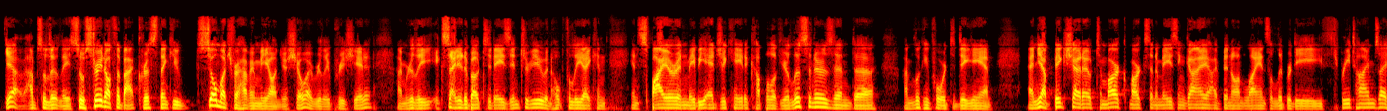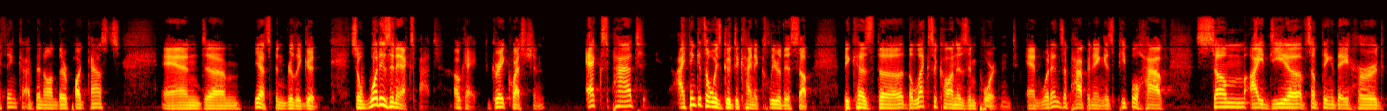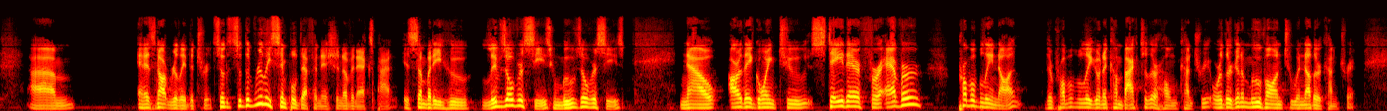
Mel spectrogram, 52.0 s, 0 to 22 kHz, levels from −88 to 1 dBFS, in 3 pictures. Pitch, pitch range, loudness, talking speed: 120 Hz, 105-140 Hz, -23 LUFS, 200 wpm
